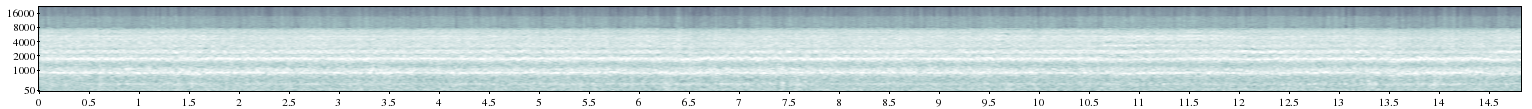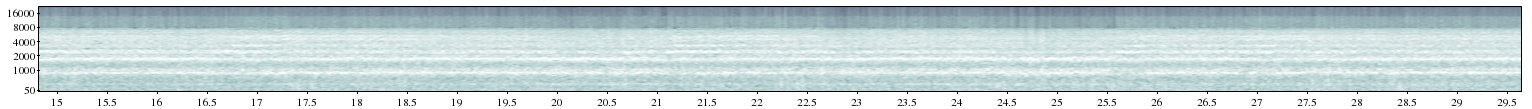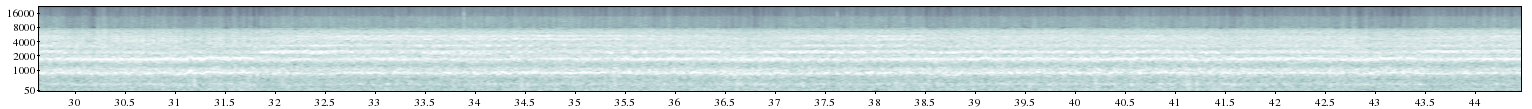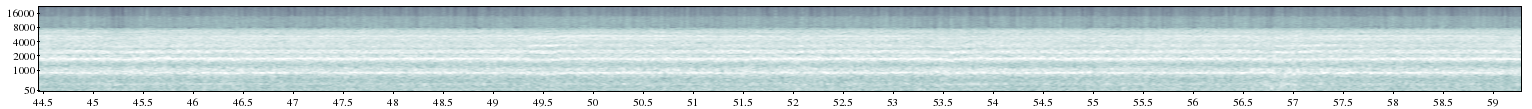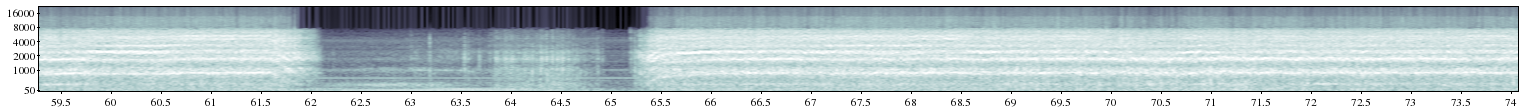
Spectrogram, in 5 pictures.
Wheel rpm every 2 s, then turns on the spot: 230, 240, 240, 230, 230, 230, 220, 230, 230, 240, 220, 230, 220, 230, 240, 220, 220, 230, 220, 230, 230, 230, 230, 230, 230, 230, 230, 230, 230, 230, 170, 0, 80, 220, 220, 230, 240.
none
